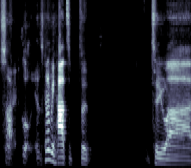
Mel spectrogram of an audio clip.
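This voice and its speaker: An Australian-accented man with a bright, sharp tone and very wide pitch swings, on a very clean recording with a silent background. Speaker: football podcast host. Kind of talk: casual chat. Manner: animated; halting, stammering.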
